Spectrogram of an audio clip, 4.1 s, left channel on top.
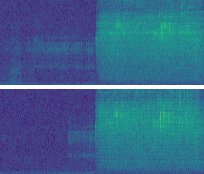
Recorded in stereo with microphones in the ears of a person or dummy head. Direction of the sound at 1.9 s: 80° right.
